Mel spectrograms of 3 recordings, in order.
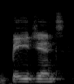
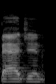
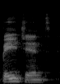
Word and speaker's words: Bagent: secret Beach apparently because that's how you say his name it's bajent not badgent which I made the mistake of saying it badgint before too but it's bajent it's pronounced bajent so we're gonna be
